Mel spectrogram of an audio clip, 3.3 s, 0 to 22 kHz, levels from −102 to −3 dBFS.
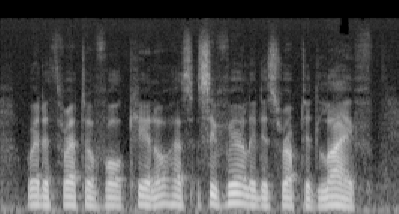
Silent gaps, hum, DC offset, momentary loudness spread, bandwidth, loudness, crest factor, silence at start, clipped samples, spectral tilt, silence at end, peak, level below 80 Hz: none; none; under 0.1%; 5 LU; 15.5 kHz; -25 LUFS; 20 dB; 0 s; under 0.1%; -6.5 dB/octave; 0.25 s; -6 dBFS; -50 dBFS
